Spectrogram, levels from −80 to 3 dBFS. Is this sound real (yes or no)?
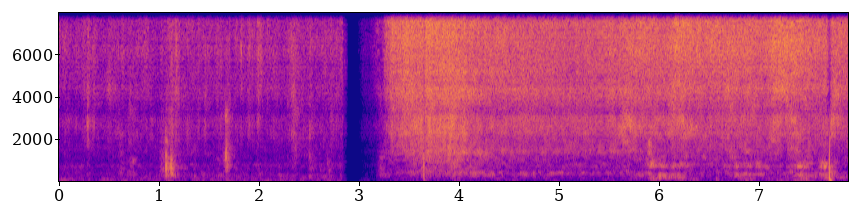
no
